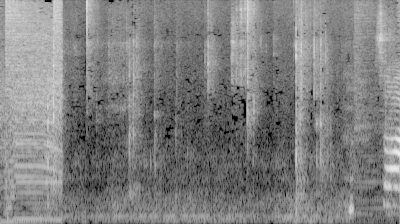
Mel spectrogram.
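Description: Electronic backing music that stops about half a second in. It is followed by soft, scattered squishing and clicking as sticky cleaning slime is pressed onto and pulled off a plastic computer mouse.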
